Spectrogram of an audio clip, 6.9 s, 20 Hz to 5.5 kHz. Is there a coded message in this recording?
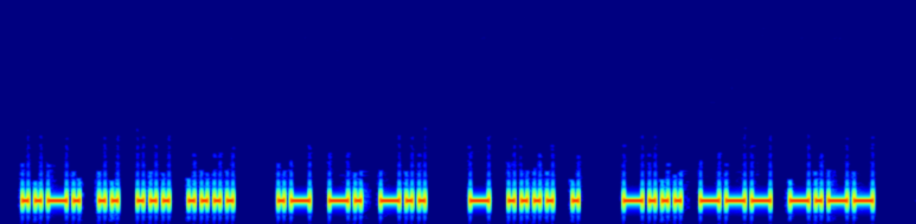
Yes: Morse code from 0.2 to 6.5 s, heard as a keyed tone, about 25 wpm, 600 Hz. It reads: FISH AND THE BOY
